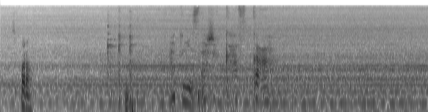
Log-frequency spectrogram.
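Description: A thin stream of coffee pours and splashes into a metal cup.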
